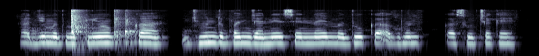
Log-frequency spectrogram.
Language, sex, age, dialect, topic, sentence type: Hindi, female, 56-60, Kanauji Braj Bhasha, agriculture, statement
